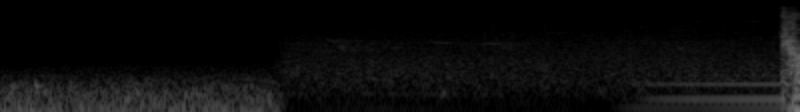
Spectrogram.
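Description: Muffled low underwater rumble that cuts off abruptly about a second and a half in, leaving near silence; near the end a soft, low, steady musical drone swells in.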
